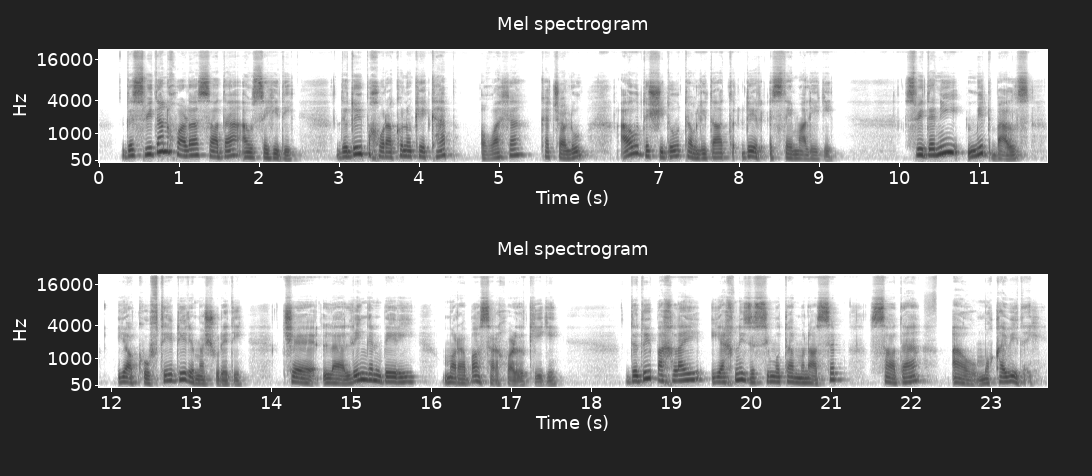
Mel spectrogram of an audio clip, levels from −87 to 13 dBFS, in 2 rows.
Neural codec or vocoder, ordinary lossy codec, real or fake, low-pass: none; none; real; none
